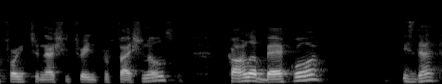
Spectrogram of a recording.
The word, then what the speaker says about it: Berquo: the mentorship program for internationally trained professionals carla becco is that how you pronounce yeah she is a manager at the canada's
